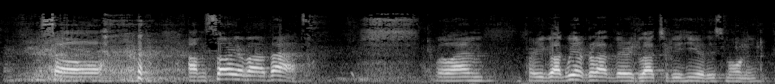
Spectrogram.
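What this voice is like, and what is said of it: Non-native English accent. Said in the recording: “no other recorders in the world can change my accent ... my English has not improved any in these years”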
